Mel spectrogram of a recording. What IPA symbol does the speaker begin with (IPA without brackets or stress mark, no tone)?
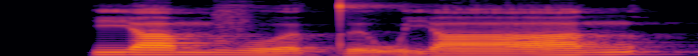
j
